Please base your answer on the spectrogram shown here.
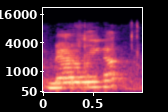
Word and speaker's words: Madalina: Well, everyone, am I pronouncing it correctly, Madalina?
